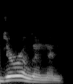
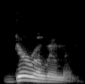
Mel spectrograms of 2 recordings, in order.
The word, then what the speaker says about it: duralumin: My original pronunciation of this, I pronounced it as duralumin, and I think that's way more fun. Duralumin. It gives you the liquid U, which is just more fun to say, and I think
